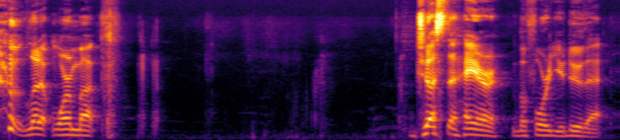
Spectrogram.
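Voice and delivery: coughing through the words; choking up. Real, not acted. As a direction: keeps choking while talking. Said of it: "I keep choking".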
